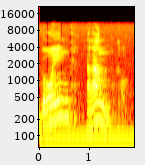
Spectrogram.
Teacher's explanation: Note that the n sound in this word is not made at the alveolar ridge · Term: eng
